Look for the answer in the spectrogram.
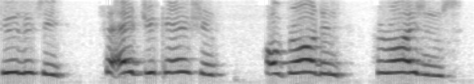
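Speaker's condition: Quadriplegic cerebral palsy; uses a wheelchair

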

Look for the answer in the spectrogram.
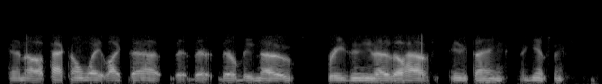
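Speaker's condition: No condition

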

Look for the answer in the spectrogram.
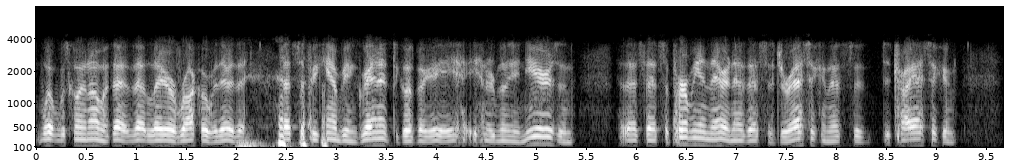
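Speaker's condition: Parkinson's disease; some years before recording

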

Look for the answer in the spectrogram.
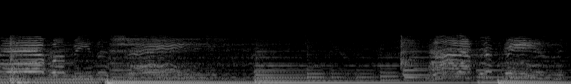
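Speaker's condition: No condition

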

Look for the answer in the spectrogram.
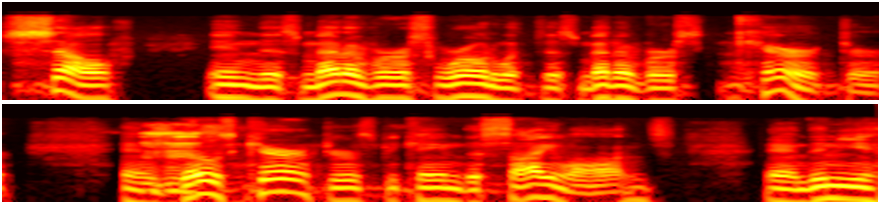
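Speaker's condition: Partial cleft palate; congenital

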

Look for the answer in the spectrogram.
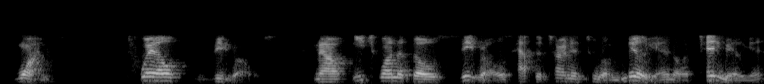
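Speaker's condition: No condition

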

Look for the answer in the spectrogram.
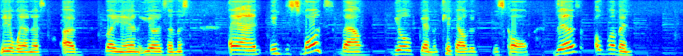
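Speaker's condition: Cerebral palsy; since birth

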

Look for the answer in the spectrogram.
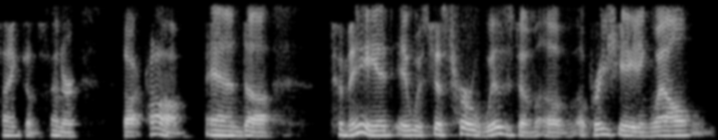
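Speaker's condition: No condition

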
